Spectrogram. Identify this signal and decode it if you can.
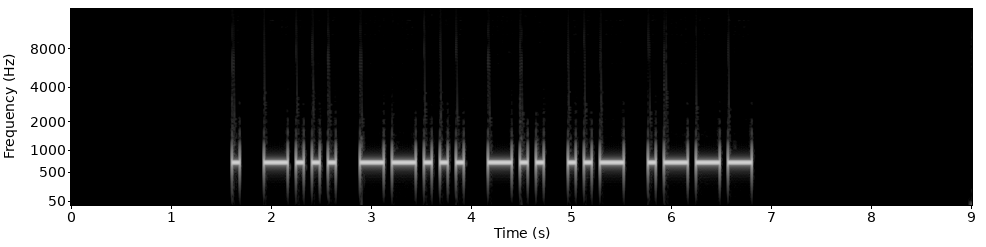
Morse code, heard as a keyed tone, about 16 wpm, 700 Hz. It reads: EB7DUJ
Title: DXCC-100 Call Signs - 6 Characters - 15wpm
